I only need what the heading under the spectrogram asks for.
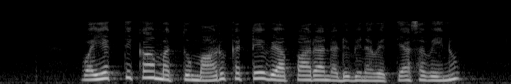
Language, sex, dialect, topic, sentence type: Kannada, female, Mysore Kannada, agriculture, question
